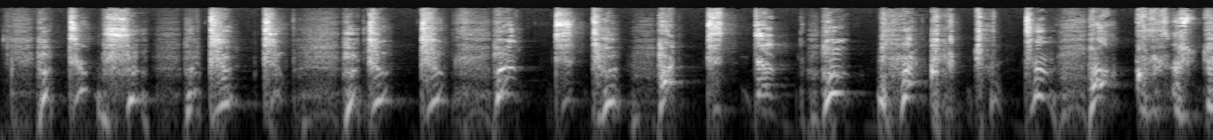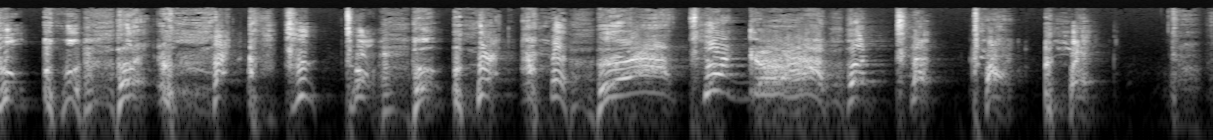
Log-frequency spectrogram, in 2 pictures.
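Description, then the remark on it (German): Repeated harsh coughing and throat clearing from the flu in rapid, irregular bursts for about twelve seconds, loud, with rasping, hacking fits and no pauses for talk. “Das ist ganz normale Krippe, du Idiot.”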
